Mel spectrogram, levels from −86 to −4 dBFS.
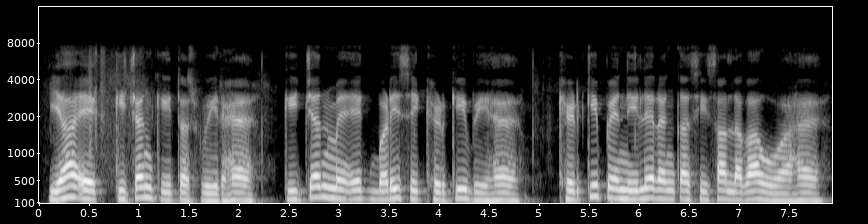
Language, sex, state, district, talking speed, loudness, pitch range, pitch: Hindi, male, Jharkhand, Palamu, 175 wpm, -17 LUFS, 140-165 Hz, 155 Hz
